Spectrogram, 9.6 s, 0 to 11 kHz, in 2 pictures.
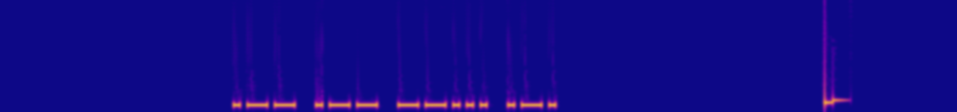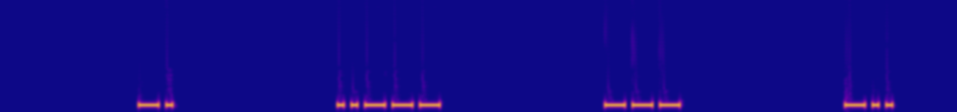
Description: Morse code, heard as a keyed tone, about 36 wpm, spaced as for 15 wpm, 700 Hz. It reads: WW7R N2OD
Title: USA Call Signs - 4 Characters - 8x Character Spacing - 35wpm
